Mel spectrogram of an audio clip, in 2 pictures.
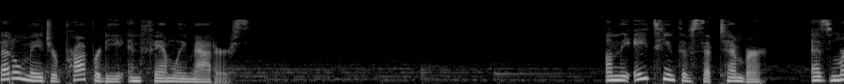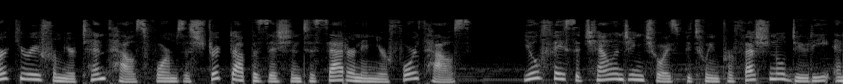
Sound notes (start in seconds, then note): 5.0 pause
